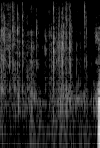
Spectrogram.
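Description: Clear plastic bag around a packaged cable crinkling in the hand as it is picked up: faint, irregular crackles.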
